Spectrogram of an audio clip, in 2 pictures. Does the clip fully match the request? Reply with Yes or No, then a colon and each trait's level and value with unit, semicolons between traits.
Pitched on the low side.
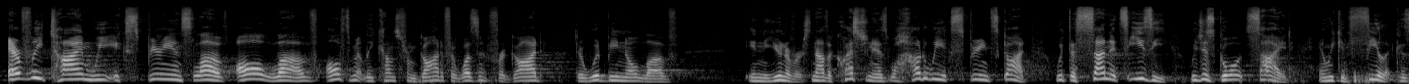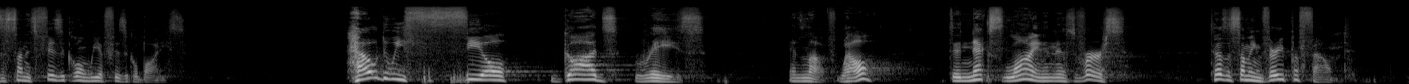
No: high, 190 Hz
